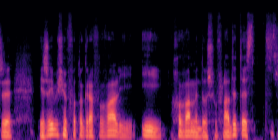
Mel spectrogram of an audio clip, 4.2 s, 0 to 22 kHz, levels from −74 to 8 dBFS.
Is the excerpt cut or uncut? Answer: uncut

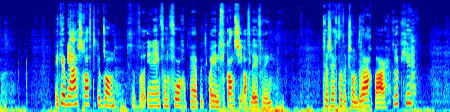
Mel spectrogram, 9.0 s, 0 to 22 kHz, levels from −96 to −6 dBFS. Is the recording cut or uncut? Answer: cut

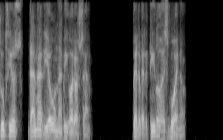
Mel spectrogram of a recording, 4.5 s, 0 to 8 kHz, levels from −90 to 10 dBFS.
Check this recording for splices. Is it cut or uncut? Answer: cut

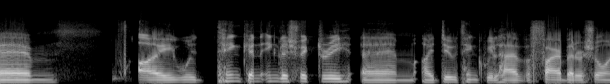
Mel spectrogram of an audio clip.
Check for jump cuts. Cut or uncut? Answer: cut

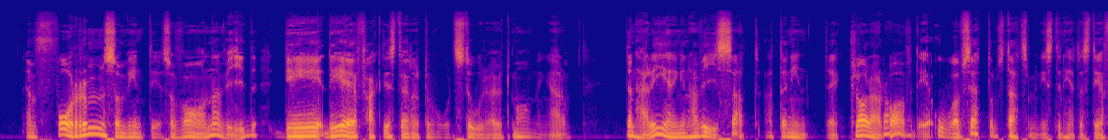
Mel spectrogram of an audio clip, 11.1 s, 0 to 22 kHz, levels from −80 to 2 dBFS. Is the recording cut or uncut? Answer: cut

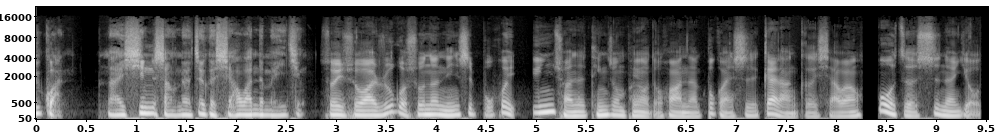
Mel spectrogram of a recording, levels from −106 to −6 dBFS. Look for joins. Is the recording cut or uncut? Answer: cut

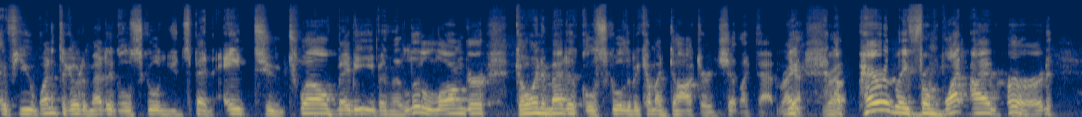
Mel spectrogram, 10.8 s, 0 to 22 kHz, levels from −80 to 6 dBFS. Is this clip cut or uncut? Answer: uncut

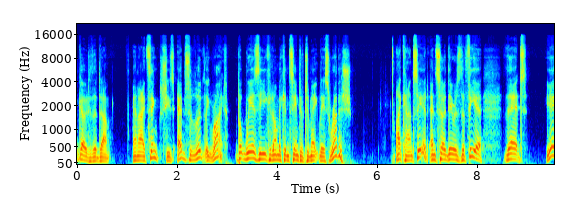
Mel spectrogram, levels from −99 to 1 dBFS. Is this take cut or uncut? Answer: cut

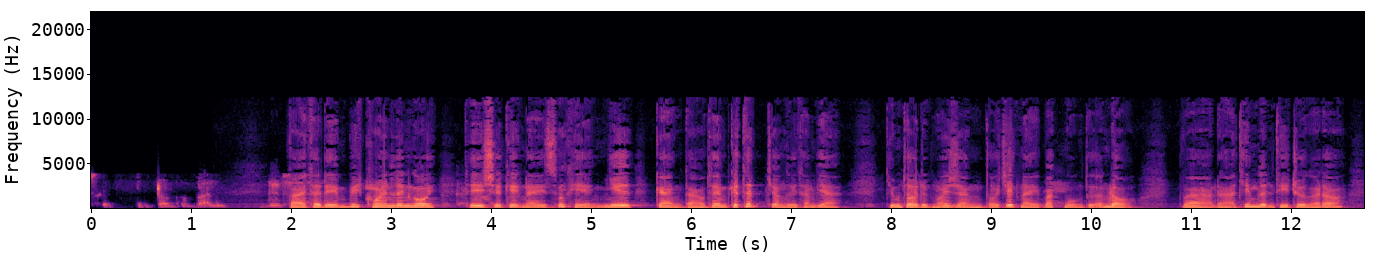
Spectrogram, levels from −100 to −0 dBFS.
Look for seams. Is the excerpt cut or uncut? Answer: uncut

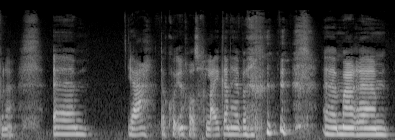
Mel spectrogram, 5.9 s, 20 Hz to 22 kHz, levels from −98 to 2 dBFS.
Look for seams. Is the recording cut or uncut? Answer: uncut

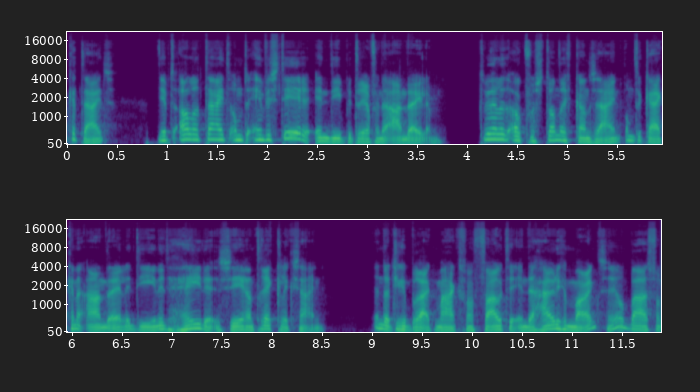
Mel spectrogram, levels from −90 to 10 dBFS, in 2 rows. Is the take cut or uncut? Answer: uncut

